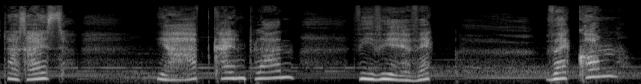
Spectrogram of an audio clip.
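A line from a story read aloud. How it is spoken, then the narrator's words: Frightened heavy panting. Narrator (German): Vor Schreck keuchte heftiger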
